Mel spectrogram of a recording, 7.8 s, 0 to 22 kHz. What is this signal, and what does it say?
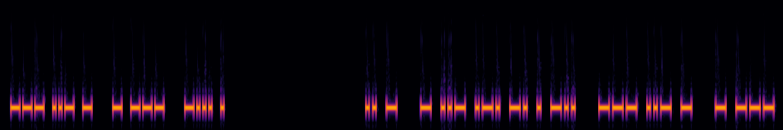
Morse code, heard as a keyed tone, about 35 wpm, 700 Hz. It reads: OUT TO BE IT TURNED OUT TO
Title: Speed-Racing - Sets of 5 Words 30wpm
